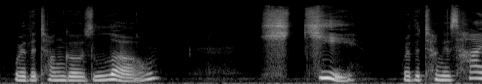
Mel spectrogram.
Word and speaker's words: лёгкий: This is one of the few words where g is pronounced ha, with the tongue as high as possible as it rises to pronounce the next syllable. Not h, but h. Let's pretend that we have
